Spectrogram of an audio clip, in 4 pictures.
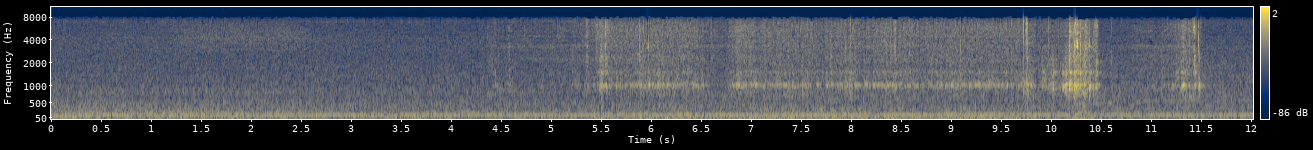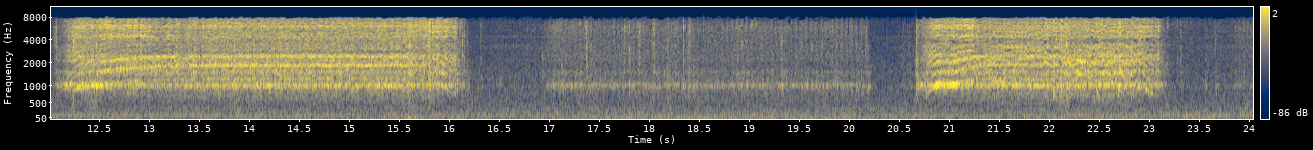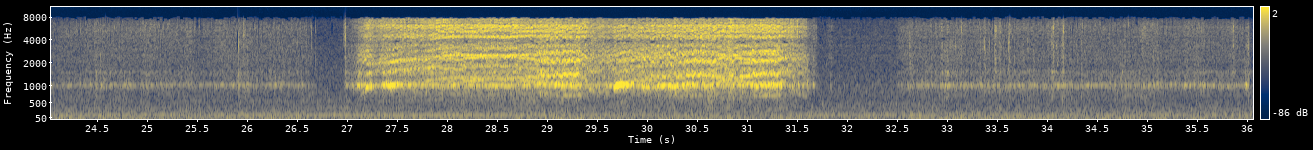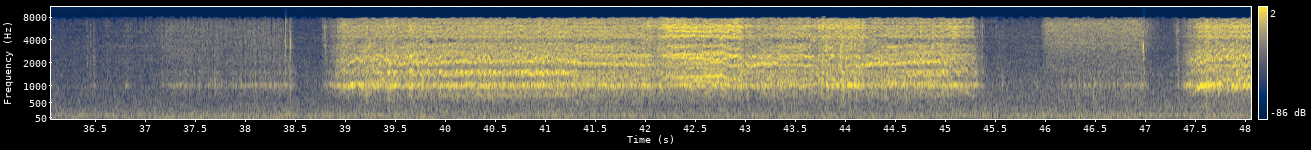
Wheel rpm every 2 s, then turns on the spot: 0, 0, 10, 20, 20, 10, 130, 150, 20, 20, 90, 90, 20, 60, 140, 110, 20, 20, 10, 80, 160, 160, 100, 40.
4-12 16-20 22-26 32-38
